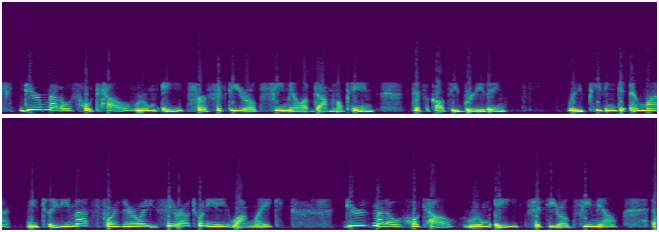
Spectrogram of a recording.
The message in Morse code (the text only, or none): none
